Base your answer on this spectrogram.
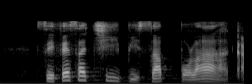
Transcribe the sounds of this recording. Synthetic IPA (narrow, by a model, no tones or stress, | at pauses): sɪfɛsat͡ʃʰipʼisapʼɔlaːkʼa̰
